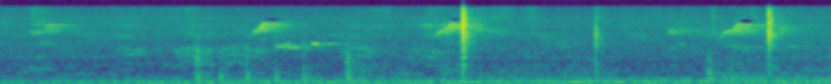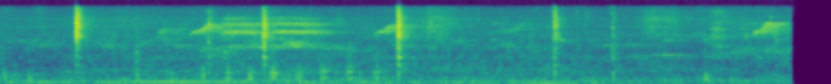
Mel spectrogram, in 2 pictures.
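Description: Hens pecking food from a stainless steel bowl, their beaks striking the metal in sharp, irregular clicks, while small birds chirp in short high notes over a low steady hum. The sound cuts off suddenly near the end.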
